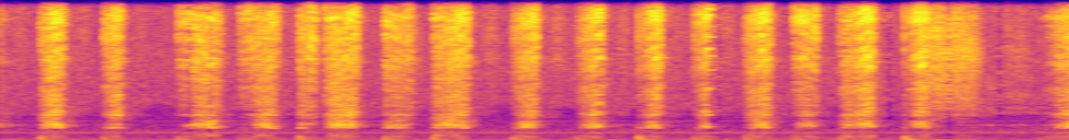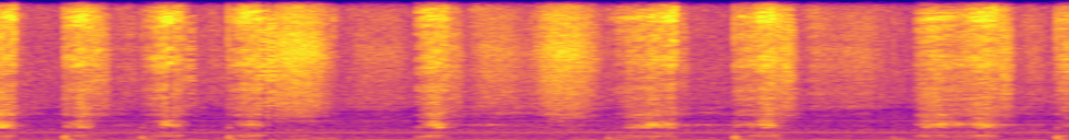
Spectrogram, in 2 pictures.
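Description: A graphite pencil rubs and scratches over a large white sheet of drawing paper taped flat on a dark board, shading in rapid back-and-forth strokes. Each stroke gives a dry, bright rasp in a quick steady rhythm that loosens slightly toward the end, over a faint low hum.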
